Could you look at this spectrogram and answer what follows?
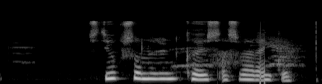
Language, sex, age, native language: Icelandic, female, 40-49, Icelandic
